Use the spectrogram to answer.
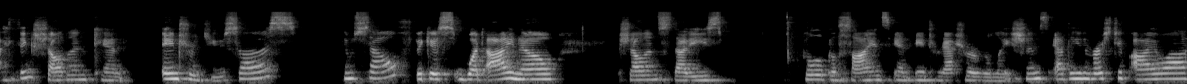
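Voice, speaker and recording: With a Ukrainian accent, a woman speaks fairly slowly in a fairly high voice with ordinary pitch variation. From western Ukraine. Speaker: university student, event host. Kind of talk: online event introduction.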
